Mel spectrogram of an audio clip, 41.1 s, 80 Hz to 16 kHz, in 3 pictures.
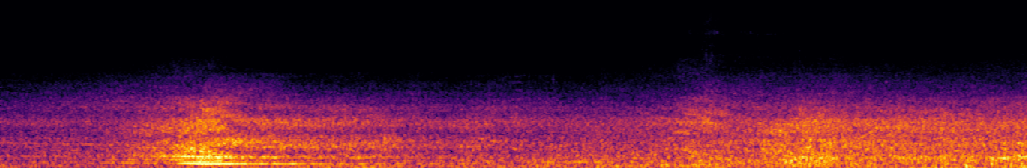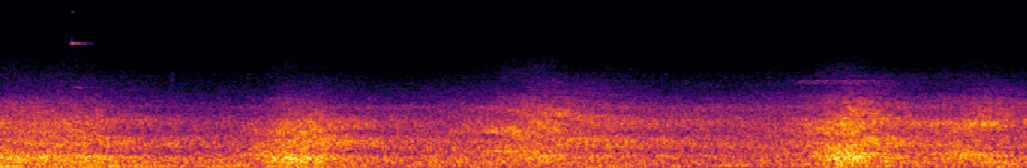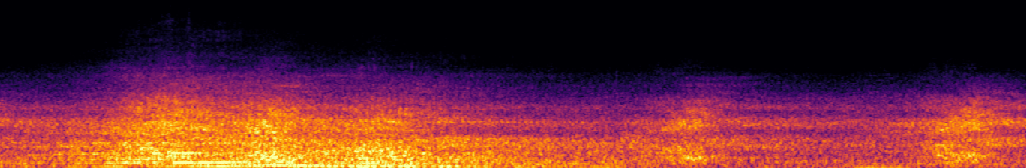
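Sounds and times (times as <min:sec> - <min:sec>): cars passing: 0:23.1 - 0:41.0.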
